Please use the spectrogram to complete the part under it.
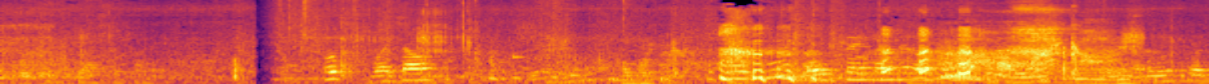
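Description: Leaves and branches rustle as an orangutan climbs and swings through a tree.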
